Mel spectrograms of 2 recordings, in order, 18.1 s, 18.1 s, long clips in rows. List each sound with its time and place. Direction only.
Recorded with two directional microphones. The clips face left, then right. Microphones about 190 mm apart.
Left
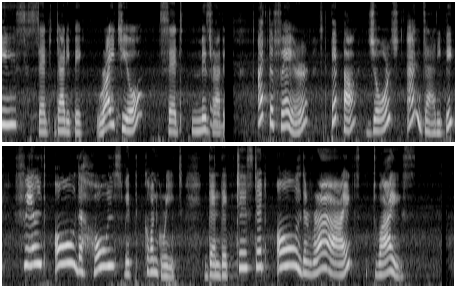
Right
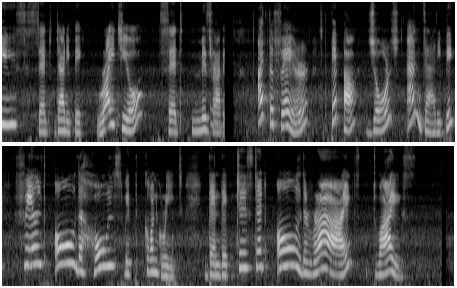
0.0 s speech: 45° left (ahead or behind)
